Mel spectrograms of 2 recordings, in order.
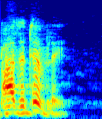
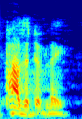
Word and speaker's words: positively: Mary Jane said positively. The word is positively, as in, the way Lux Flakes cut down stocking runs is positively miraculous.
